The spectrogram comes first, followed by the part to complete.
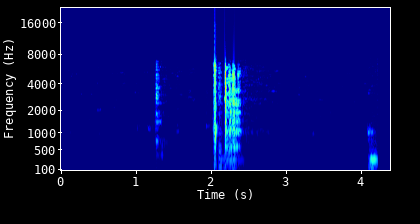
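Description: A quick run of sharp clicks about two seconds in, the first the loudest, with a fainter short click a second earlier; otherwise silence.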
